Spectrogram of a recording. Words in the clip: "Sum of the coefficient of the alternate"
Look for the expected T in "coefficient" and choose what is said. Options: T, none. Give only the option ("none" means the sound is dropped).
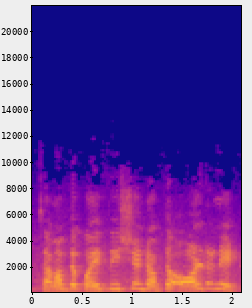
T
